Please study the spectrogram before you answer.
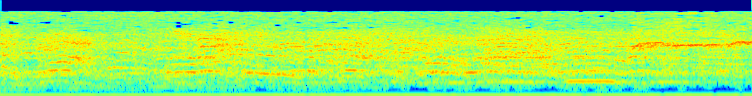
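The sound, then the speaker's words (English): A large crowd yells and screams all at once, a dense, unbroken roar of many voices holding steady in loudness, with a few higher-pitched cries rising above the din. “The Linux faithful are going to scream when I say this, but there is no software for Linux systems.”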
